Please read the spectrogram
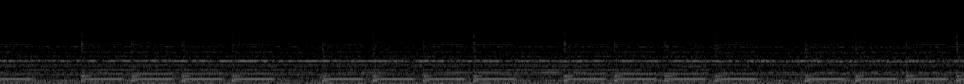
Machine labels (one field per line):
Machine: slide rail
